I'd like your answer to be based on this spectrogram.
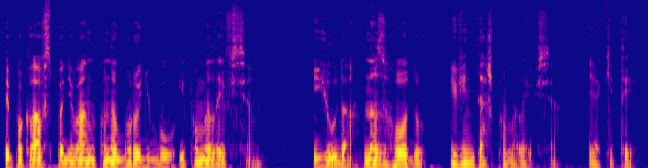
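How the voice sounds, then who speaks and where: A man reading the part of a calm, doubting apostle who speaks in a measured, reflective way. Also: fairly low pitch, dry recording, studio quality, close to an everyday voice.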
